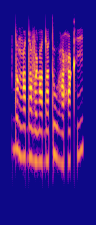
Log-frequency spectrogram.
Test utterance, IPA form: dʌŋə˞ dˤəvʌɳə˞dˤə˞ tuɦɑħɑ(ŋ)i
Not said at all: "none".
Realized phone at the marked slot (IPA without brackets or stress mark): kʰ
